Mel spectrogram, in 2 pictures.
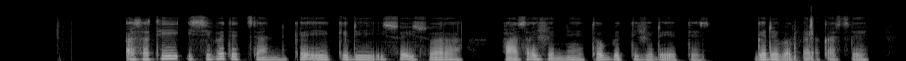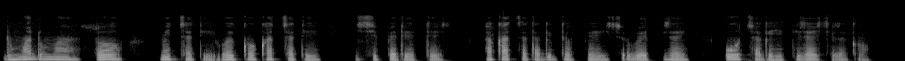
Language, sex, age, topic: Gamo, male, 25-35, government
